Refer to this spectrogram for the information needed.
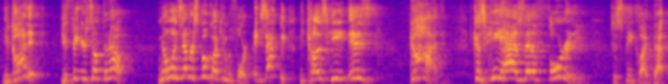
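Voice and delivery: high, loud emphatic preaching; preacher hammering the point, high and loud; preaching at full force. Acted. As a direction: drive the point home to the congregation.

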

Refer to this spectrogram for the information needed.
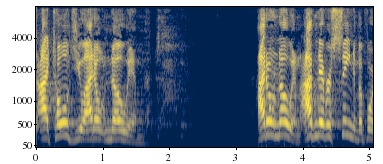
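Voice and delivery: loud, insistent denial; angry denial. Acted. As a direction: shove the accusation away, loud and hard. Peter denying a second time.

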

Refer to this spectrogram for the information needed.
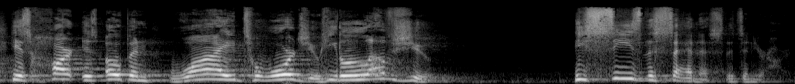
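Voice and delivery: slow, earnest sermon; tender preaching. Acted. Preacher assuring the congregation of Jesus's love, slow and tender. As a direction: lean in slowly and reassure.

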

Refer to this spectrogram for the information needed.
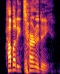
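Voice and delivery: high, loud revival preaching; fervent preaching. Real, not acted. Preacher rousing church about the party in heaven, fervent. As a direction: build a rousing vision and keep it driving.

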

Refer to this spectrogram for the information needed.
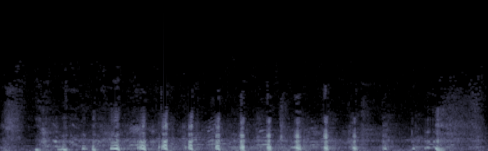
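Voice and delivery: long breathless high laugh; real helpless laughter. Real, not acted. Congregation and preacher laughing.

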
